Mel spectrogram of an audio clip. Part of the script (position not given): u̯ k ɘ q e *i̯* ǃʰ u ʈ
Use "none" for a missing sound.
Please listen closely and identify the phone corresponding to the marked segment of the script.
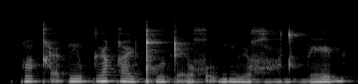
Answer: y̯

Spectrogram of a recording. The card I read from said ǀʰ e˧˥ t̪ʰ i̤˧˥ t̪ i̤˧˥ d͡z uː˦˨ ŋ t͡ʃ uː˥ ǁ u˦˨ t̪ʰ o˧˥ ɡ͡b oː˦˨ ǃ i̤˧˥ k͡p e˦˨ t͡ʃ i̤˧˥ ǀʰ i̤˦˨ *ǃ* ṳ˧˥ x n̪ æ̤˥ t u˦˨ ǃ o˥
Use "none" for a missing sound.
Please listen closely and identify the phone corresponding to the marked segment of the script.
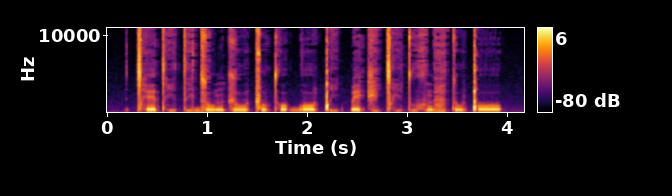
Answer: t̪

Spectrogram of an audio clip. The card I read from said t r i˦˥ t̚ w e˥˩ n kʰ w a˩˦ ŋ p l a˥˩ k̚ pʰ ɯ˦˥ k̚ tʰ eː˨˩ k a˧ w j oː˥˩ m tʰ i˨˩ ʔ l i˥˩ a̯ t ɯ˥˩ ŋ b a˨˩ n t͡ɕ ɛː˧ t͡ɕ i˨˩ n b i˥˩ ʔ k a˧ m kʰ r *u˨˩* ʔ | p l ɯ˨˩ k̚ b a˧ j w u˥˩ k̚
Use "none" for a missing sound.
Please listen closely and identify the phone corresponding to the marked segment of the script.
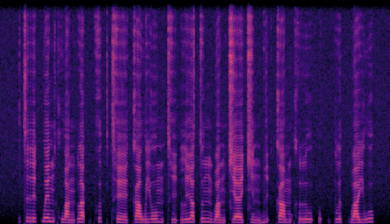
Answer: u˦˥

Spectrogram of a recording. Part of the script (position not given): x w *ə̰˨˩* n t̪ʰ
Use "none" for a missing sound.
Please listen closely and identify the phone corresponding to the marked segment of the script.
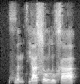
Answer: ə̰˨˩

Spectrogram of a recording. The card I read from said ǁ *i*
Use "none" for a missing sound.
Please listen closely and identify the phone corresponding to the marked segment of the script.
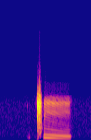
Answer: i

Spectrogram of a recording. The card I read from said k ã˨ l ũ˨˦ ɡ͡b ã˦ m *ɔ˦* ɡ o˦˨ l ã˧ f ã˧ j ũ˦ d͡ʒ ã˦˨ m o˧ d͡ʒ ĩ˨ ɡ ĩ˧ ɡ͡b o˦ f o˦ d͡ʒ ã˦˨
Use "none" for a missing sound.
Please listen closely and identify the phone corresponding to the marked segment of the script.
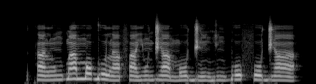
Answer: ɔ˦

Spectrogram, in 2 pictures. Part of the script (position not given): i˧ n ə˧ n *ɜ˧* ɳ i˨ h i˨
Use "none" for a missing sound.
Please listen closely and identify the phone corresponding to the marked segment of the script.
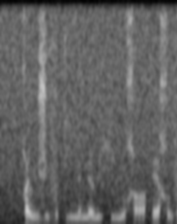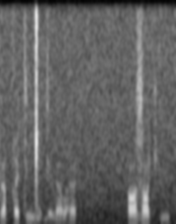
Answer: ɜ˧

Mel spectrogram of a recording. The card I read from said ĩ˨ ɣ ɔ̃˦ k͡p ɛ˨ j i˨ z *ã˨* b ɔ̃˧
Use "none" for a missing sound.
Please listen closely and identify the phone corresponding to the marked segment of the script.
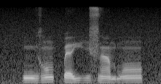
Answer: ã˨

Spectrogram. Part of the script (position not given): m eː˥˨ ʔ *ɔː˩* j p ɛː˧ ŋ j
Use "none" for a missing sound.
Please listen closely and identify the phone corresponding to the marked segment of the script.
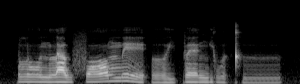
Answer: ɤː˩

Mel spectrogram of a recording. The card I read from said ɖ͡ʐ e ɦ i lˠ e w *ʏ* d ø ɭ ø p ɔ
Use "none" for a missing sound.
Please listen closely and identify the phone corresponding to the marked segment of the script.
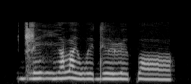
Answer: ʏ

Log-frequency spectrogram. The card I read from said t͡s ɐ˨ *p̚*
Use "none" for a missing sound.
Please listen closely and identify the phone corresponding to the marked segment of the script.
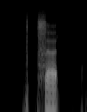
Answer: t̚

